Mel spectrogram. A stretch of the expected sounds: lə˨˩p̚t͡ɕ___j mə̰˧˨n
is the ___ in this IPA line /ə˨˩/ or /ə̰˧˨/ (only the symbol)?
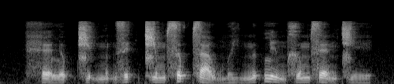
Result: ə̰˧˨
